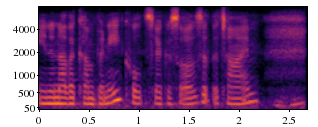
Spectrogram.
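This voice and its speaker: In an Australian accent, a woman speaks at medium pitch with fairly even intonation on a very clean recording with a silent background. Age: 30s. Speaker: circus performer. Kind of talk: interview.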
